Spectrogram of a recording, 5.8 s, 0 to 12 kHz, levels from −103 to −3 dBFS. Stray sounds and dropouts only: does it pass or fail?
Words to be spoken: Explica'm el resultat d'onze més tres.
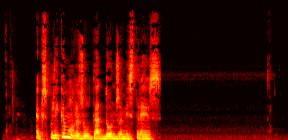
pass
